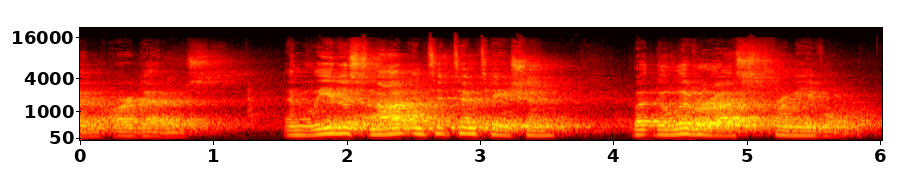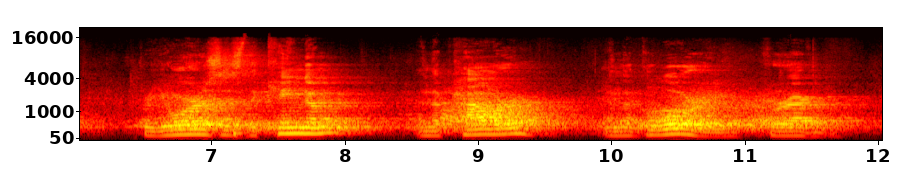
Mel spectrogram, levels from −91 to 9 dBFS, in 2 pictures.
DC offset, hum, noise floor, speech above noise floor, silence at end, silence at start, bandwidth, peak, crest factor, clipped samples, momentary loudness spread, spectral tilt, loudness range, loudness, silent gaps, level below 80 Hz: under 0.1%; none; -42 dBFS; 22 dB; 0 s; 0 s; 17 kHz; -2 dBFS; 20 dB; under 0.1%; 18 LU; -3.5 dB/octave; 2 LU; -21 LUFS; none; -78 dBFS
